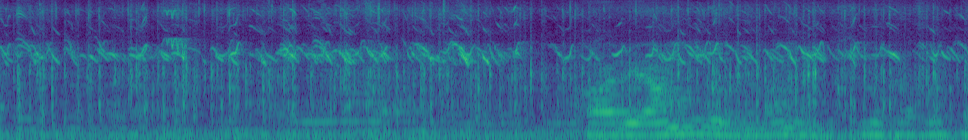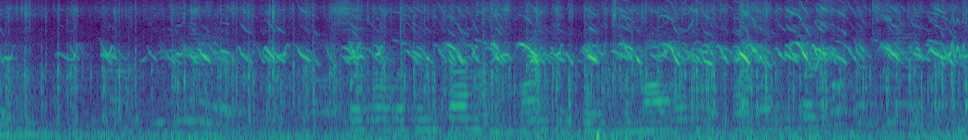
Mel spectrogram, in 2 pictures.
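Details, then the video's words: Domestic chicks chirp in a dense high chorus while an adult hen gives a low, wavering cluck in the middle, then the peeping continues. "Murgi chicks Chirping sounds"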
